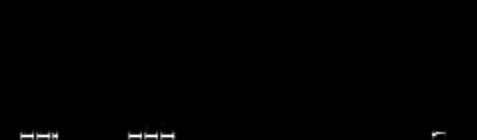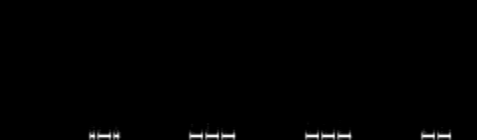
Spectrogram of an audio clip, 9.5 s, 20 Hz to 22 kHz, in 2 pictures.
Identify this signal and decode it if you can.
Morse code, heard as a keyed tone, about 31 wpm, spaced as for 10 wpm, 700 Hz. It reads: GO ROOM
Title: 6x Character Spacing - Top 300 Words - 30wpm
